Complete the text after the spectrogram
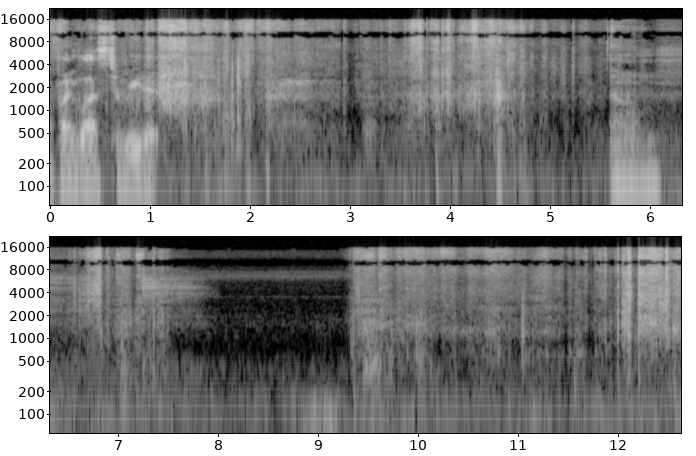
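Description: Paper pages riffle and rustle as a book is flipped through.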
